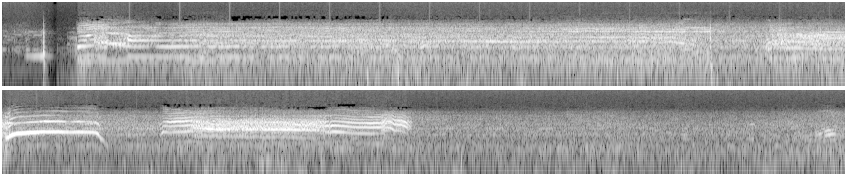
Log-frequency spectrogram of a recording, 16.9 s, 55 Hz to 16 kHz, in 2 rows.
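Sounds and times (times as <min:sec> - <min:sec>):
steady rushing noise: 0:00.5 - 0:16.8
person screaming with head out window: 0:00.8 - 0:01.4, 0:07.9 - 0:12.5.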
